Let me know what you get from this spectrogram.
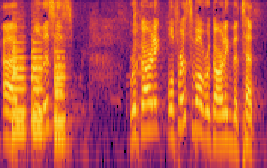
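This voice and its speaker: A woman's voice: a little high, fairly quick, over loud music. A woman in a live audience putting a casual, somewhat tentative question to the hosts. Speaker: audience member asking a question. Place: room at a live show.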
